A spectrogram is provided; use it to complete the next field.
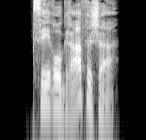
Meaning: inflection of xerografisch: 1. strong/mixed nominative masculine singular 2. strong genitive/dative feminine singular 3. strong genitive plural
- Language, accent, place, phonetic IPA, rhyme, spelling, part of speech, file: German, Germany, Berlin, [ˌkseʁoˈɡʁaːfɪʃɐ], -aːfɪʃɐ, xerografischer, adjective, De-xerografischer.ogg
